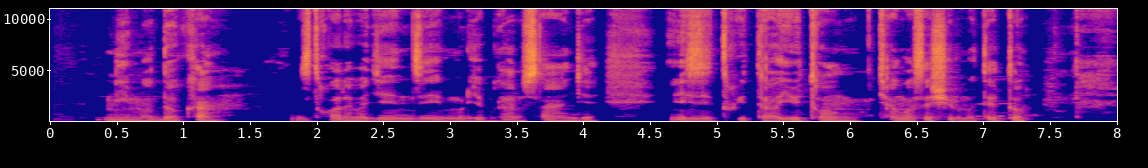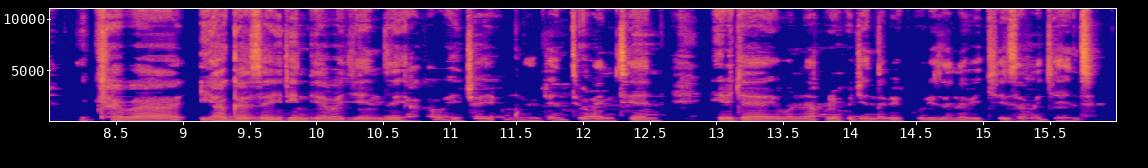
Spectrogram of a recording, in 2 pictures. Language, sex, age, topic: Kinyarwanda, male, 18-24, government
